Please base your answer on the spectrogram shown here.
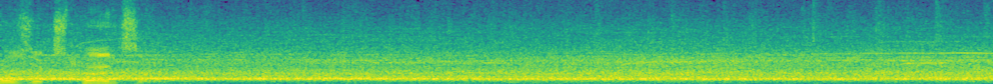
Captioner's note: cheering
